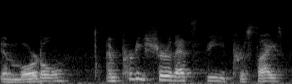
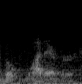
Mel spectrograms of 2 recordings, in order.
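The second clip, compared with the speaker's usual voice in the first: under-the-breath dismissal; muttered whatever; 13 dB quieter, faster than usual. Real, not acted. Narrator brushing off the plot hole, breathed out. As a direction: let but whatever fall away almost unvoiced.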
